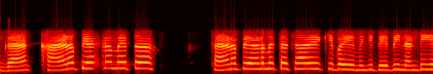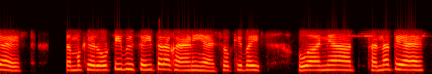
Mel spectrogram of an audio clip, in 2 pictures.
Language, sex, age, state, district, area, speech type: Sindhi, female, 30-45, Gujarat, Kutch, rural, conversation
